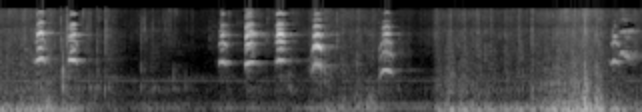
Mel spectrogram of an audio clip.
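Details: A flock of wattled starlings visiting a garden in Namibia in the morning. Short, sharp, high chipping notes come in quick clusters, then a pause, against a low rumbling background.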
